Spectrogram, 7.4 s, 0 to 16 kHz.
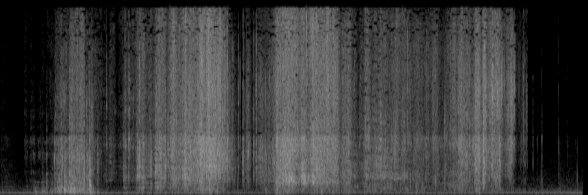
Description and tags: Paper towel crunching
Recorded at a coffee shop in Louisville, CO with an iPhone 5 (as a voice memo), edited in Audacity
towel, crunch, paper, foley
